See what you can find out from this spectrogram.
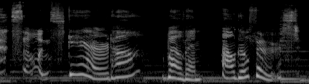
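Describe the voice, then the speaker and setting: A young female astrologer from a fantasy game. Her voice is high, her delivery proud and dramatic, and she flusters easily. Music plays clearly behind her. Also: huge pitch swings, extremely slow, heavily acted. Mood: confident, teasing. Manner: self-assured, dramatic, proud. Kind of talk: video game cutscene acting.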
